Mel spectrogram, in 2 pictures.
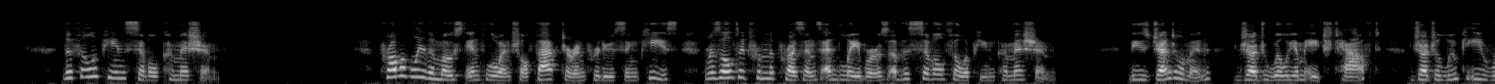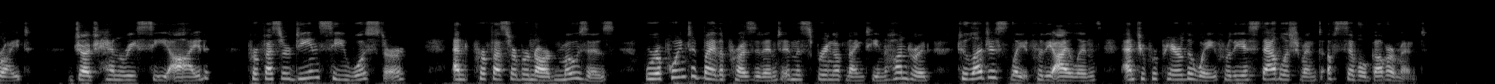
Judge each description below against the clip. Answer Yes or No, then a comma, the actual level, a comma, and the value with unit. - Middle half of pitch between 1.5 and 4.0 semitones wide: No, average, 4.6 semitones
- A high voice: Yes, high, 220 Hz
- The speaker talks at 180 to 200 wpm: No, average, 145 wpm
